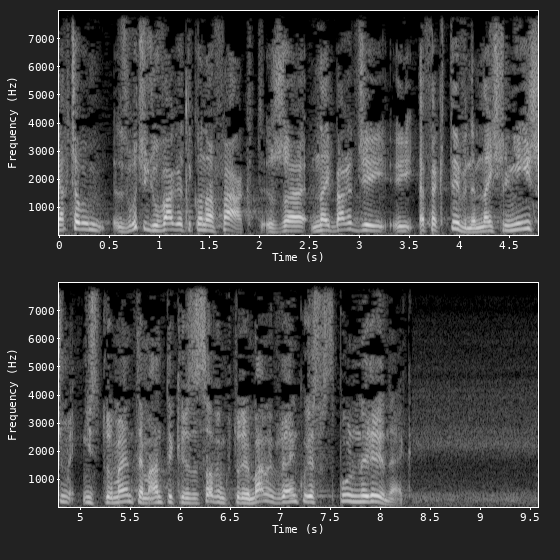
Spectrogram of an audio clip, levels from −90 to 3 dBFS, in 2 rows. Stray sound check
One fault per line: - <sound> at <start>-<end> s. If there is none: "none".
none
